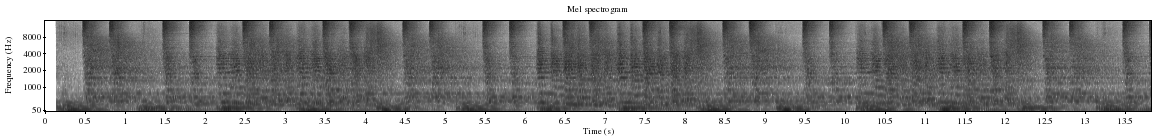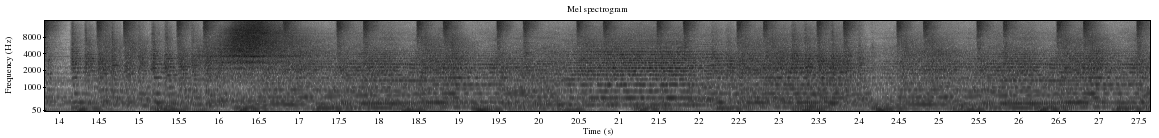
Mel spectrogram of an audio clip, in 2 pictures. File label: Celebratory Dance Background Music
